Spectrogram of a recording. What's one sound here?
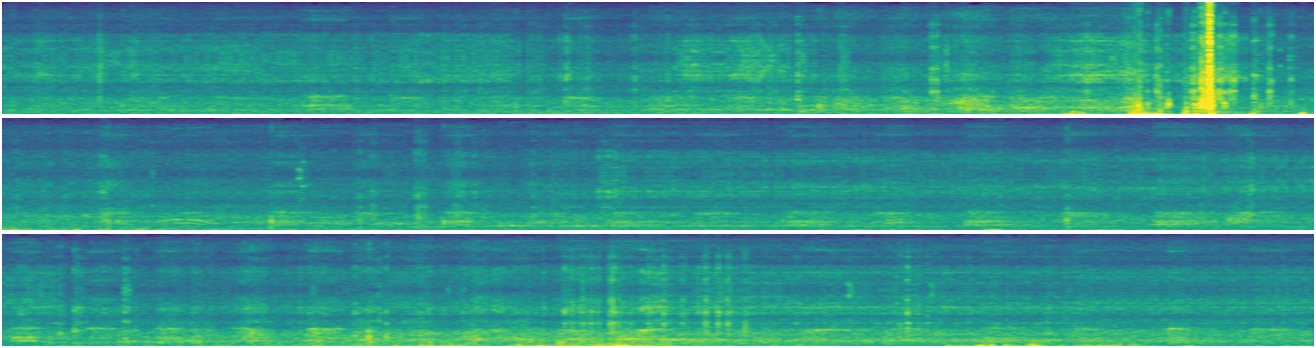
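Wind buffets a microphone.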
